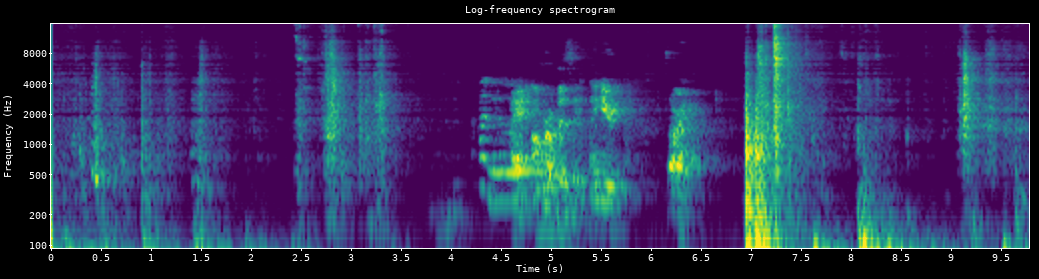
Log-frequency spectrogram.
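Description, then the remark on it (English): A few heavy, dull thuds of someone knocking at the front door, loud, scattered among bursts of talking and shuffling movement. “It's someone at the door.”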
